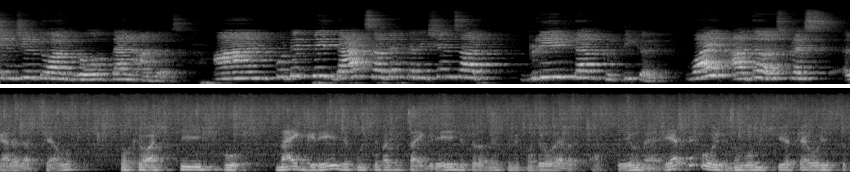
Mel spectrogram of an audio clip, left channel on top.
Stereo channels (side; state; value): both; different; correlation -0.01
